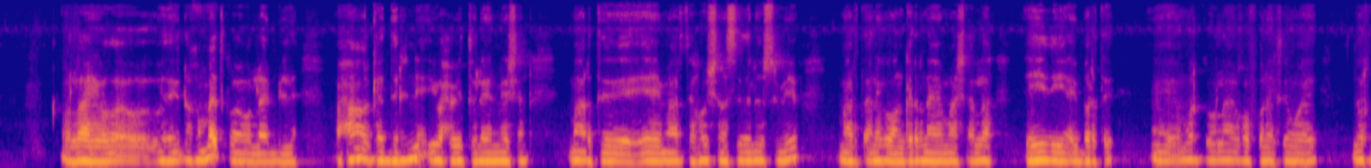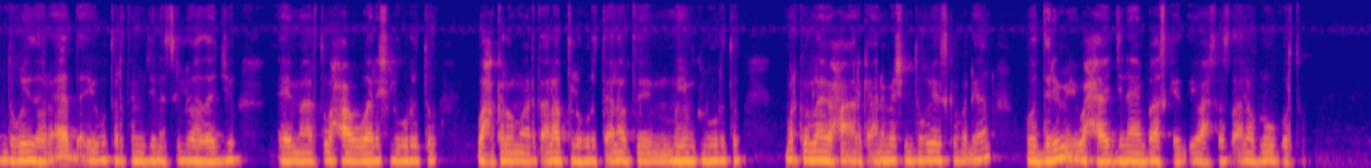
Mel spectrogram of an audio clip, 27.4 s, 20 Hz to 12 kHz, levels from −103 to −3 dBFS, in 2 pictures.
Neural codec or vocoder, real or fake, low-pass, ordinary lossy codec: vocoder, 44.1 kHz, 128 mel bands every 512 samples, BigVGAN v2; fake; 10.8 kHz; Opus, 32 kbps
